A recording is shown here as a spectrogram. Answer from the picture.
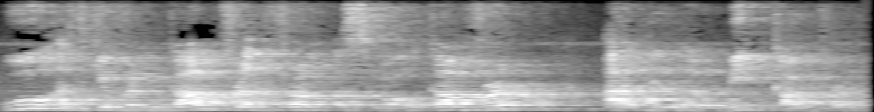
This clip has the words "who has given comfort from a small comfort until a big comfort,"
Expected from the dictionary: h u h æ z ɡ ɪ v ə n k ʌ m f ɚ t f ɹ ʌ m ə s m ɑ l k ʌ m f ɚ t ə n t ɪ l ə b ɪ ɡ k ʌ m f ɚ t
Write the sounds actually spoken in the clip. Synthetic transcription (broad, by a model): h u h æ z ɡ ɪ v ə n k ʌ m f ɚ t f ɹ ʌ m ə s m ɑ l k ʌ m f ɚ t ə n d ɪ n ə b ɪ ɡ k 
